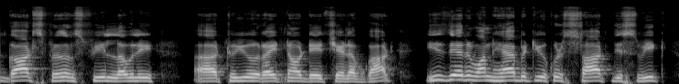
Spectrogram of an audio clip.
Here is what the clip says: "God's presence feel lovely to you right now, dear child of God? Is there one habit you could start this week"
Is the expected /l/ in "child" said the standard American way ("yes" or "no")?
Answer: no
